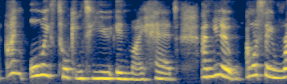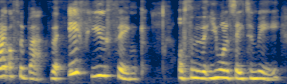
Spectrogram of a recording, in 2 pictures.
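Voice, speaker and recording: Chatty British woman in her late fifties. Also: sits high. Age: 50s. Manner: warm, chatty, with frequent fillers and restarts. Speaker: leadership coach. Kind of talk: casual direct-to-camera update.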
